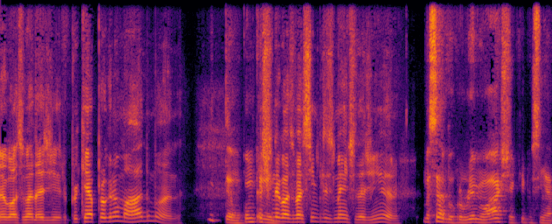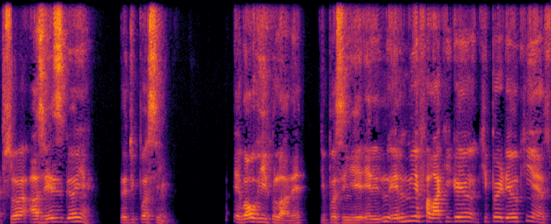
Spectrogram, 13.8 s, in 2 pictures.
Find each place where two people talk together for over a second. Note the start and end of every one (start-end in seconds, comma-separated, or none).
none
